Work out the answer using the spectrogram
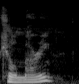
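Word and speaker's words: Cill Mhuire: I think it's pronounced Kilmurry. C-I-L-L, new word, M-H-U-I-R-E.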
